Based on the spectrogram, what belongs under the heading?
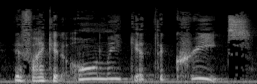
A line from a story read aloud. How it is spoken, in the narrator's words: said quite sadly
